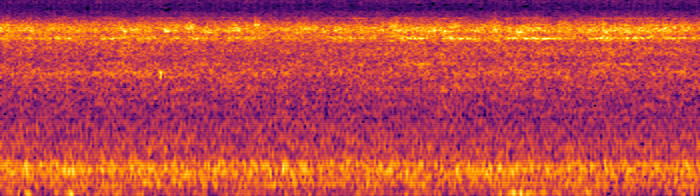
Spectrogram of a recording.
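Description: Chicken pieces and sliced onions frying in butter in a pan, a steady sizzle.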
